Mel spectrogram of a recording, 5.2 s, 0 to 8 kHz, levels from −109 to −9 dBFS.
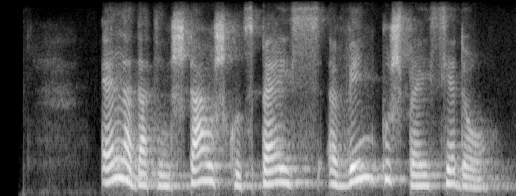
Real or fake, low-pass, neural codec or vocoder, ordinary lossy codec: real; 7.2 kHz; none; Opus, 16 kbps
